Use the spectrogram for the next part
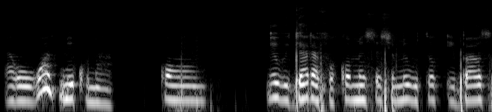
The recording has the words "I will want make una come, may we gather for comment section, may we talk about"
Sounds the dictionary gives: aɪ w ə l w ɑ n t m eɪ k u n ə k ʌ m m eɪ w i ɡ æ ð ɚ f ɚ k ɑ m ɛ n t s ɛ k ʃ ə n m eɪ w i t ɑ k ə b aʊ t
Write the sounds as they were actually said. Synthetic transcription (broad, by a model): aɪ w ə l w ɑ n t m eɪ k u n ə k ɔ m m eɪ w i ɡ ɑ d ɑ f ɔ k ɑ m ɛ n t s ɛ ʃ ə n m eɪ w i t ɑ k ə b aʊ t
